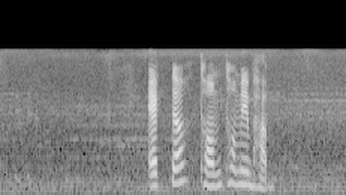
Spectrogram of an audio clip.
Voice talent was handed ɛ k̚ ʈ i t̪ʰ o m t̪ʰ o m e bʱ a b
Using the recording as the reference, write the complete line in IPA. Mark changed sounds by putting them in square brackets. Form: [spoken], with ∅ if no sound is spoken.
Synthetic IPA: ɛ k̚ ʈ [a] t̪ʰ [ɔ] m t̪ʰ [ɔ] m e bʱ a b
